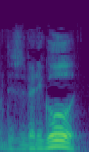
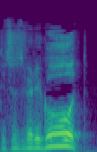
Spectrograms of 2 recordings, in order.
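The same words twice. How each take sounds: First: The phrase is said at a softer volume. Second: The whole phrase is said loudly. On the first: The speaker calls it right. "강세는요. 오히려 소리가 작아질 수 있습니다" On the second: The speaker calls it wrong. "큰 소리 하십니다"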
